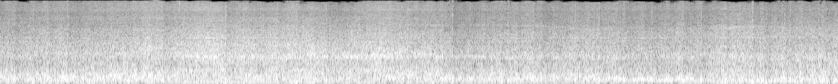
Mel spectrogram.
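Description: Motorcycle engine running steadily at cruising speed, with wind rushing over the microphone.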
